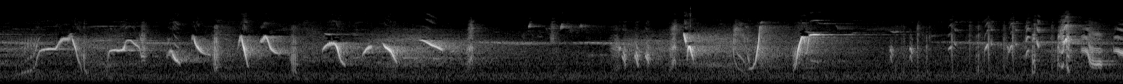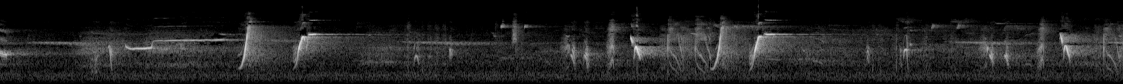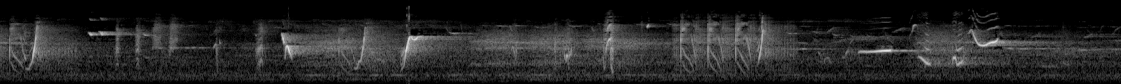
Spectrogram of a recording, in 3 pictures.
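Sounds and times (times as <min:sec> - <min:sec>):
superb lyrebird singing: 0:00.1 - 0:33.6.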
